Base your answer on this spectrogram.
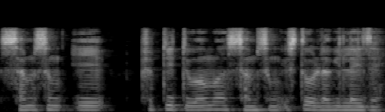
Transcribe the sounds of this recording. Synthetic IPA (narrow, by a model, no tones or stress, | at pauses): sɐmsuŋe | pʰip̚ʰtituɐmɐsɐms̬uŋḭstoɾdɐɡilɐjzaj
